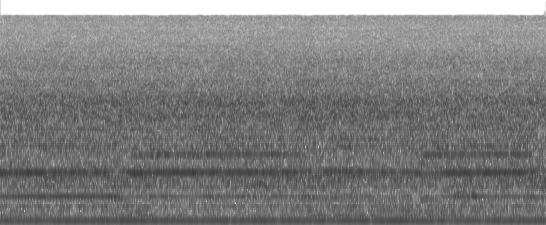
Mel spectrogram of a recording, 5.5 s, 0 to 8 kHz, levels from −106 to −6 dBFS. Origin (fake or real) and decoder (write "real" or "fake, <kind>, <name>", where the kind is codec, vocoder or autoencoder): real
